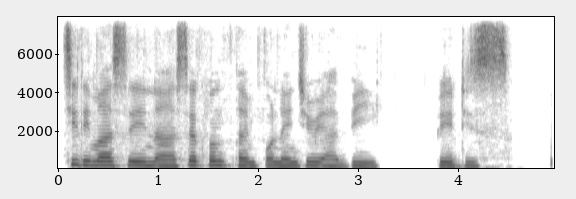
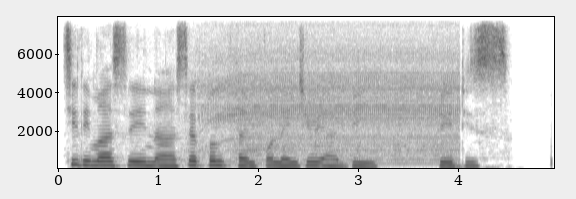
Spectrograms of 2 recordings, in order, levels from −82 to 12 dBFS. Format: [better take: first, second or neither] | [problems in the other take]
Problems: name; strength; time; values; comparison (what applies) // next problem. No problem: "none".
first | background sound (Tools); 12 dB below the speech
